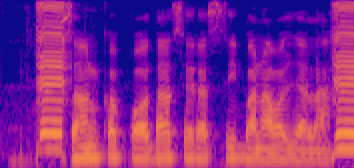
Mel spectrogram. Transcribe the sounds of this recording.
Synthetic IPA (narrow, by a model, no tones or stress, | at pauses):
sənkəpɔːd̪aseɾəsibənawəld͡ʒala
